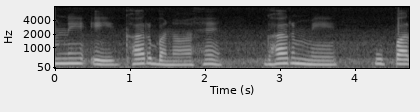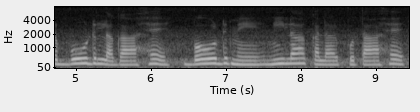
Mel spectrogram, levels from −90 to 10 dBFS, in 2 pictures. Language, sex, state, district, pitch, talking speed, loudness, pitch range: Hindi, female, Uttar Pradesh, Gorakhpur, 210 Hz, 110 wpm, -24 LUFS, 185-230 Hz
